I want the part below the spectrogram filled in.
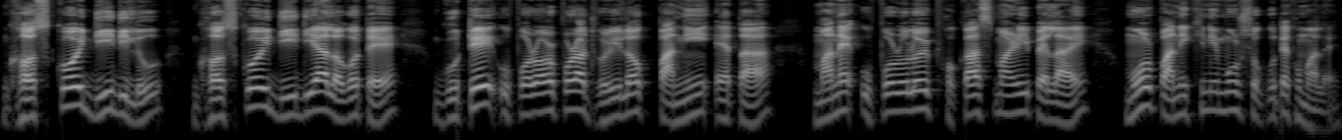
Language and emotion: Assamese, neutral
